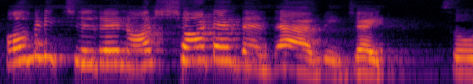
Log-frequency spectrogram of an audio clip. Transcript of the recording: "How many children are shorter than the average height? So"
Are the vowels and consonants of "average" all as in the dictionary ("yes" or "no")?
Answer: yes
